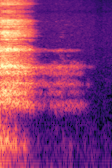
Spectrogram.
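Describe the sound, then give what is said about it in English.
A deep, audible breath out through the mouth during a guided relaxation, a single airy exhale that starts strong and slowly fades away over about a second and a half. “Now, take an extra deep breath in through your nose and an audible deep breath out through your mouth.”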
